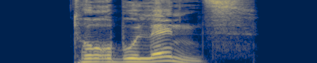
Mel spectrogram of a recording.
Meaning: turbulence
- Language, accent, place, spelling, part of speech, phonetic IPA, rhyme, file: German, Germany, Berlin, Turbulenz, noun, [tʊʁbuˈlɛnt͡s], -ɛnt͡s, De-Turbulenz.ogg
